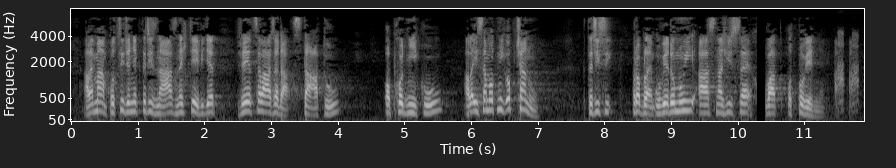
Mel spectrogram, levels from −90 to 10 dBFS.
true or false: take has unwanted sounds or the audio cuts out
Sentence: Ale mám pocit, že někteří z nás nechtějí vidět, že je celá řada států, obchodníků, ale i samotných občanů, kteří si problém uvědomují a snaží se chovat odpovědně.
true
